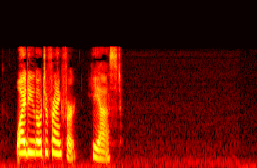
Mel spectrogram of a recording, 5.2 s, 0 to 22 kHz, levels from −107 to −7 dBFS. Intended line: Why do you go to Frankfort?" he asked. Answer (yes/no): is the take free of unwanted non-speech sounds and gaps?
yes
